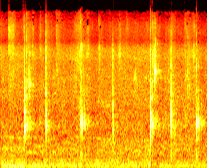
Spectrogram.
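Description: Small rubber handball slapped by players' hands and smacking off the concrete wall and court during a one-wall handball rally. The sharp slaps come at uneven intervals, about six in four seconds, over a steady low background rumble.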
